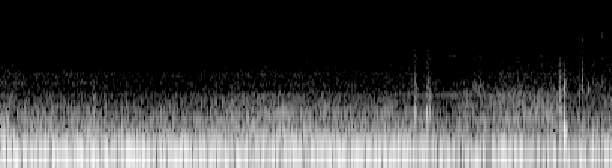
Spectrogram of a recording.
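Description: Jeep driving on a paved road, heard from inside the cabin: a steady low rumble of engine and tyre noise, with a couple of short clicks late on.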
